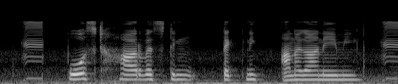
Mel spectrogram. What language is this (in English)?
Telugu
